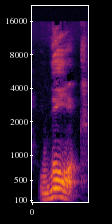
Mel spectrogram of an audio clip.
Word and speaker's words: walk: We had a wonderful walk. Pas walk. Et comme je vous avais dit tout à l'heure, le L ne se prononce pas.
